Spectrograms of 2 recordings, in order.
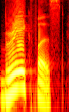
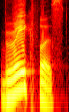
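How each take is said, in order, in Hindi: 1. दूसरा अक्षर 'fust' जैसा सुनाई देता है। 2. दूसरा अक्षर 'fust' जैसा सुनाई देता है।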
